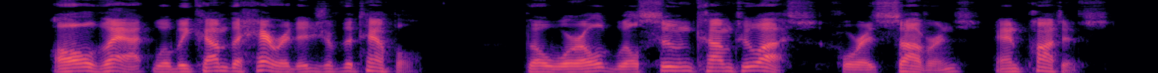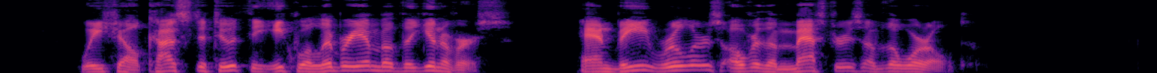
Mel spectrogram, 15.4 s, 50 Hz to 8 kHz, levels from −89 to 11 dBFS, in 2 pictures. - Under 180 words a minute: Yes, average, 150 wpm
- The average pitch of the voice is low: Yes, low, 130 Hz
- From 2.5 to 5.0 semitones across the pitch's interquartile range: Yes, average, 4.4 semitones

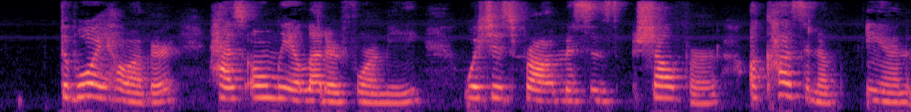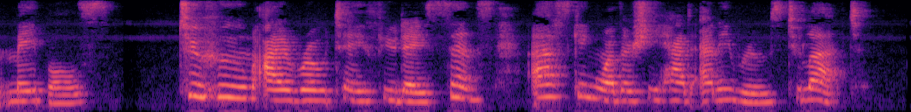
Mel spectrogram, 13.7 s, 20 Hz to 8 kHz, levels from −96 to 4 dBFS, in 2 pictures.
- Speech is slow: No, average, 155 wpm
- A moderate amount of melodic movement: Yes, average, 4.9 semitones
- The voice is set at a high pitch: Yes, high, 235 Hz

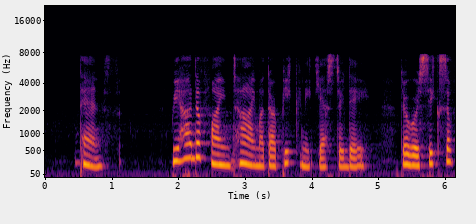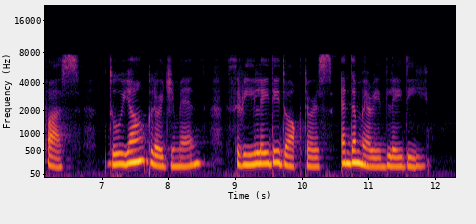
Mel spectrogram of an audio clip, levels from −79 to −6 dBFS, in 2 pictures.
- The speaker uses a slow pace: Yes, slow, 120 wpm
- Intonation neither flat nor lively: Yes, average, 4.5 semitones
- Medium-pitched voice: No, high, 195 Hz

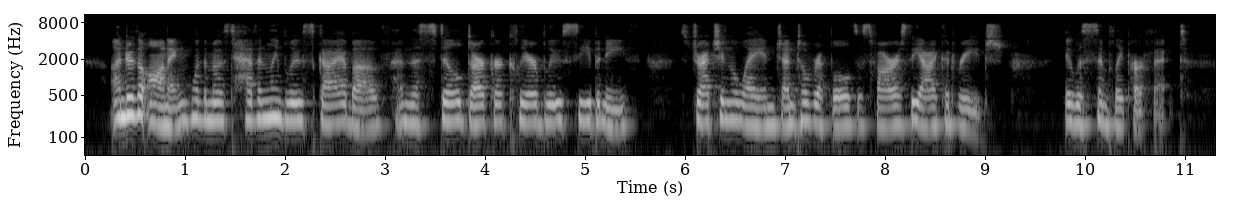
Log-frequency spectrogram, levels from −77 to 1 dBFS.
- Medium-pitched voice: Yes, medium, 175 Hz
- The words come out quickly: No, average, 180 wpm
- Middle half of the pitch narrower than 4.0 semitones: Yes, average, 2.8 semitones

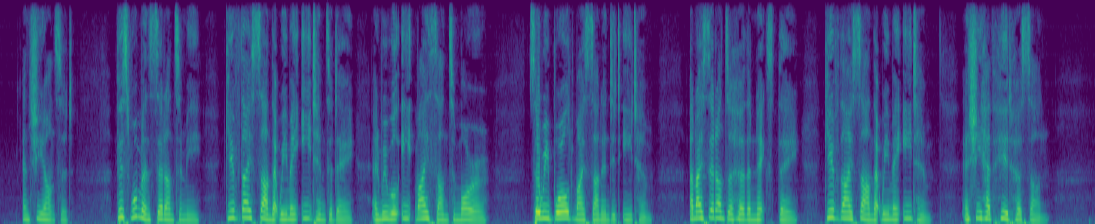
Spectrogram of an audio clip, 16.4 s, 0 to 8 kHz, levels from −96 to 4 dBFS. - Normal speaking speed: No, fast, 215 wpm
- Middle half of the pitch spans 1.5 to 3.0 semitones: No, average, 4.3 semitones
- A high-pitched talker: Yes, high, 205 Hz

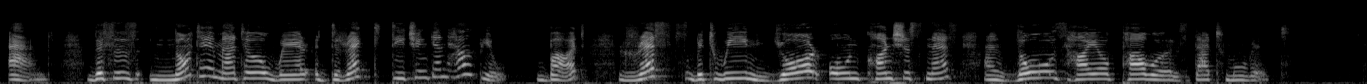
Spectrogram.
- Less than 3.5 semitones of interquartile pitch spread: No, average, 4.3 semitones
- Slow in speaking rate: Yes, slow, 110 wpm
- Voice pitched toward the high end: Yes, high, 245 Hz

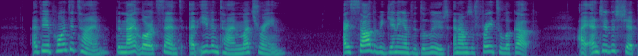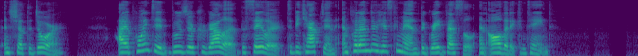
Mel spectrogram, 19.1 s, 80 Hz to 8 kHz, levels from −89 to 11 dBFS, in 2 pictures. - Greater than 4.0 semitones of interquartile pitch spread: No, average, 3.3 semitones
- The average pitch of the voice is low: No, high, 225 Hz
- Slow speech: No, average, 180 wpm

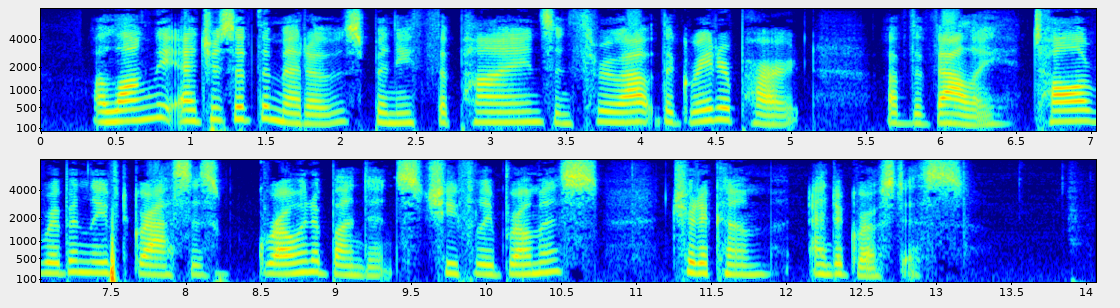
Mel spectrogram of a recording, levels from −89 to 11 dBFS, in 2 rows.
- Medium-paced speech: No, slow, 125 wpm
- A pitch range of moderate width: Yes, average, 3.1 semitones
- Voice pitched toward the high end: Yes, high, 195 Hz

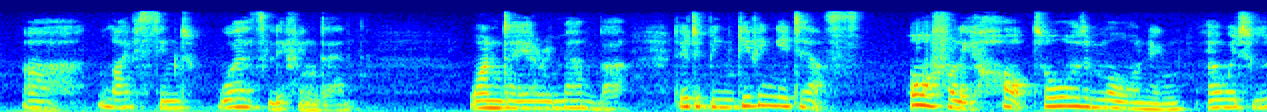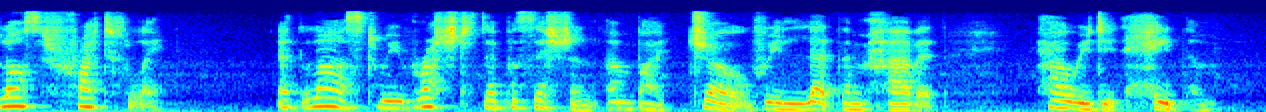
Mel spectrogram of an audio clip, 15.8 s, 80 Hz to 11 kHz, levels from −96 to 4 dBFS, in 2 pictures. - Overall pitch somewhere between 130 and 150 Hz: No, high, 210 Hz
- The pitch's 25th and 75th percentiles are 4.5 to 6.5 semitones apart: Yes, average, 4.8 semitones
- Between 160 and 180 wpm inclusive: Yes, average, 165 wpm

